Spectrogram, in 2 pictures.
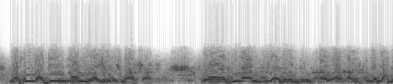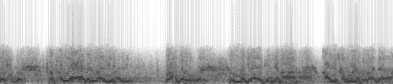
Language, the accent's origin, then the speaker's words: Arabic; Damascus, Damascus Governorate, Syria; وانا ربيت في دمشق وكنت ادخل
